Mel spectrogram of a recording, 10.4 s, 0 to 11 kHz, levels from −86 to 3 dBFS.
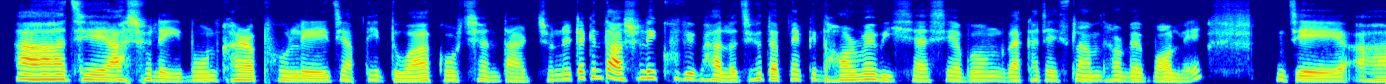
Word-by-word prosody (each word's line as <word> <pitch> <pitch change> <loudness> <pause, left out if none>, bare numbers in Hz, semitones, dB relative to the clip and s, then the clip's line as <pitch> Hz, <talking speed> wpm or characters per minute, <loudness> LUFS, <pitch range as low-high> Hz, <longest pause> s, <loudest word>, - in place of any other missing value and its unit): আহ 200 -1 +8
যে 200 - 0 0.3
আসলেই 160 -9 0
মন 165 0 -1
খারাপ 185 0 +3
হলেই 165 -1 +1
যে - - -5
আপনি 180 - -11
দোয়া 155 0 +2 0.2
করছেন 175 +1 -4
তার 145 -3 -2
জন্য 180 +1 -6
এটা 255 - +1
কিন্তু 280 -1 +2
আসলেই 255 +4 0
খুবই 220 -3 -2
ভালো। 175 -4 +2
যেহেতু 205 +3 -4
আপনি - - -11
একটি 205 - -8
ধর্মে 180 +4 +2
বিশ্বাসী 160 0 -6
এবং 165 +1 -4 0.2
দেখা 160 +2 -2
যায় 175 -1 -3
ইসলাম 170 -3 -3
ধর্মে 165 -1 -3
বলে 145 -3 -1 0.8
যে 170 - +4 0.4
আ - - -5
175 Hz, 175 wpm, -26 LUFS, 160-195 Hz, 0.8 s, আহ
